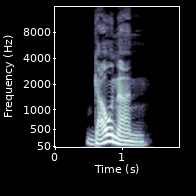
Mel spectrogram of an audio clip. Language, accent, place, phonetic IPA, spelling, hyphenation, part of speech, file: German, Germany, Berlin, [ˈɡaʊ̯nɐn], gaunern, gau‧nern, verb, De-gaunern.ogg
- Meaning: to cheat, swindle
